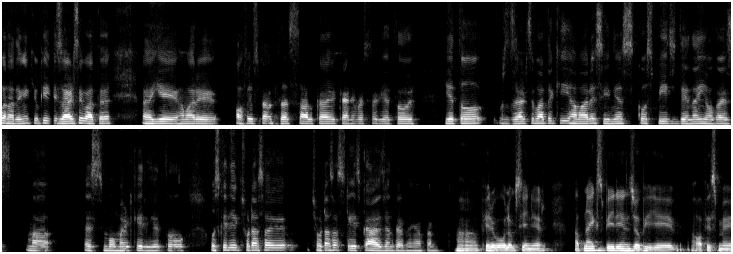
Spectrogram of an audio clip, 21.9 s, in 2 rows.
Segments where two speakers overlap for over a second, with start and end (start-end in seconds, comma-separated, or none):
none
